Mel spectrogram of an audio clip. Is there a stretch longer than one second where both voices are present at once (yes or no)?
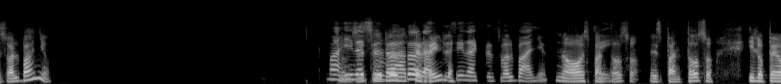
yes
